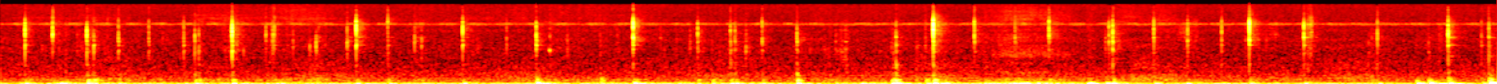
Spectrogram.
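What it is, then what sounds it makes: Graphite composite tennis racket. Long painted fingernails tap the hollow frame near the throat of a rhinestone-decorated graphite composite tennis racket lying flat on a dark cloth. Quick, light, dry clicks that die away almost instantly come in an irregular stream over a steady low hum.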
